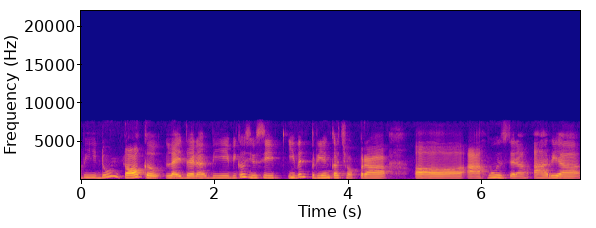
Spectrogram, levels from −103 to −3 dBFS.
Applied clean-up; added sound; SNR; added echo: none; none; none; none.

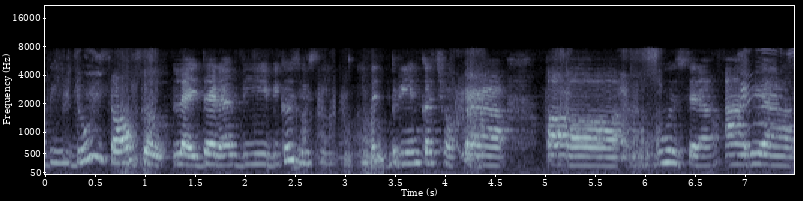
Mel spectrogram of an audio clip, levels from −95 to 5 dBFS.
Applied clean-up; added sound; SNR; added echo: neural separator model SepFormer DNS4.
